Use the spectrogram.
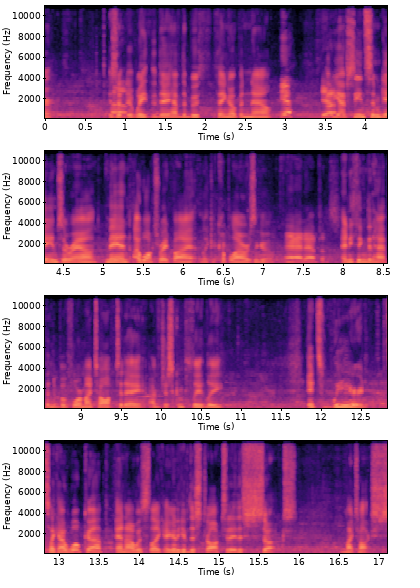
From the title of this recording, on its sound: at Game Developers Conference 2016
